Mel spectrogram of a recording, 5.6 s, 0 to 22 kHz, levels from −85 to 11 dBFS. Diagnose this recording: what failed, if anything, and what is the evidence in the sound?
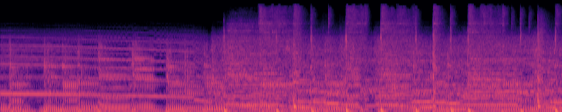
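Nothing failed in this recording, and the sound gives no evidence of any fault.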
